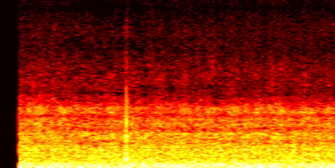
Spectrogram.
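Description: Steady background hum of road traffic, with one faint click a little under a second in.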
